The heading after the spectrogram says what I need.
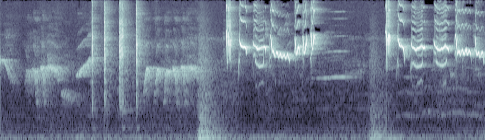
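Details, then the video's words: White-rumped shama, a bird said to be changing plumage, singing a fighting song with tail-snapping. High, fast, twittering trills repeat rapidly after a few sharp clicks and two dull thumps. "chòe lửa chuyền hót đấu nết đập tạch đuôi chắc,kích chòe lửa hót đấu chớm lửa"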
